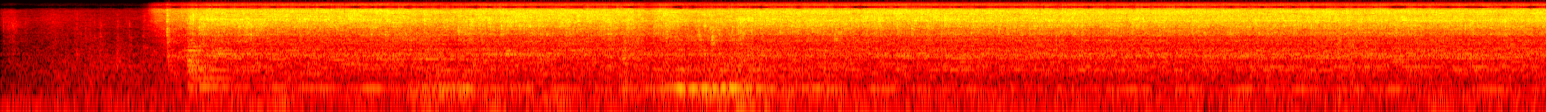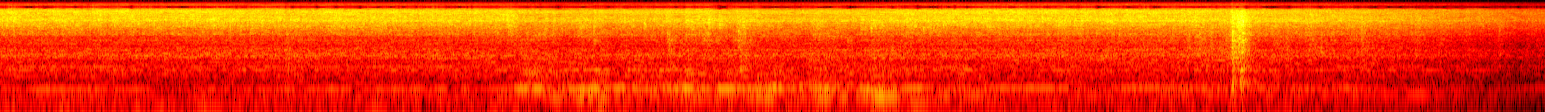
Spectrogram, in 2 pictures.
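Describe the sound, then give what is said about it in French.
A sink tap runs steadily in a broad, even hiss of water for about twenty seconds while a nurse washes her hands beneath it before giving a subcutaneous injection, with faint splashing shifts and a brief sharper knock near the end. “L'infirmière se rend au lavabo et se lave les mains.”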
